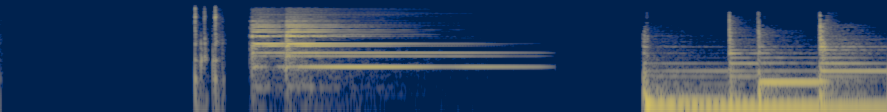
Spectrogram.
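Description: Subscribe-button animation sound effect: two quick mouse clicks, then a bright notification-bell ding that rings out and fades over about a second and a half. Music with drum strokes starts near the end.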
